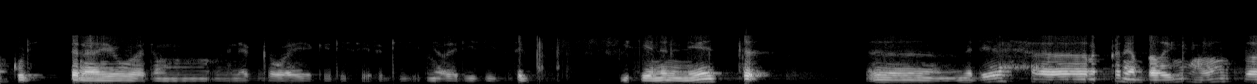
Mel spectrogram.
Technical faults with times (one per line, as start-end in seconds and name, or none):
none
